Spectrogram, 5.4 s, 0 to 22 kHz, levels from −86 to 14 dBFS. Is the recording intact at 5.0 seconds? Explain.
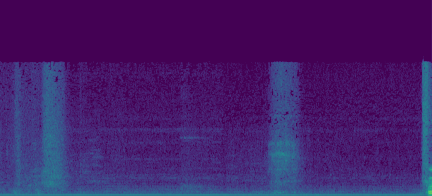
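No. A call bitrate drop runs from 2.82 s to the end of the clip, consistent with the encoder falling from about 128 kbps to 16 kbps. It codes more coarsely and trims the high frequencies, so the sound turns rough, watery or muffled, without recovering.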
